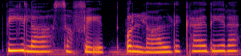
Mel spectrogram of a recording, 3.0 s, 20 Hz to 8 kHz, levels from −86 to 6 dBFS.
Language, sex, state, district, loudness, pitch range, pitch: Hindi, female, Punjab, Pathankot, -16 LUFS, 255-290 Hz, 275 Hz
